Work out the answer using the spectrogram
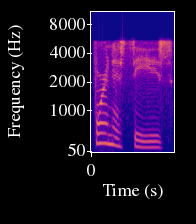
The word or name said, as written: fornices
